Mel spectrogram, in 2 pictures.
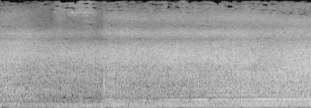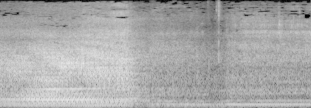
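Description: A motor vehicle passes by, its noise swelling over a few seconds to a peak about three and a half seconds in and dropping away about a second later, over a steady low engine hum.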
